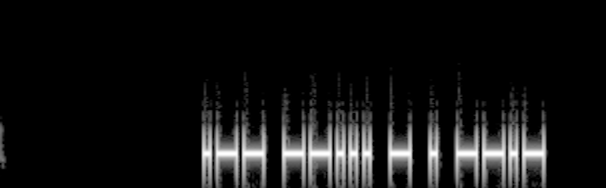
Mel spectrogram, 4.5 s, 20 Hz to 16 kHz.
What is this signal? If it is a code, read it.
Morse code, heard as a keyed tone, about 25 wpm, 700 Hz. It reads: W7TEQ
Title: Speed Racing - USA 1x3 Call Signs 20wpm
